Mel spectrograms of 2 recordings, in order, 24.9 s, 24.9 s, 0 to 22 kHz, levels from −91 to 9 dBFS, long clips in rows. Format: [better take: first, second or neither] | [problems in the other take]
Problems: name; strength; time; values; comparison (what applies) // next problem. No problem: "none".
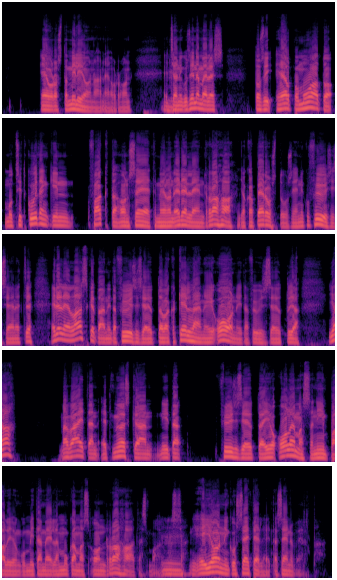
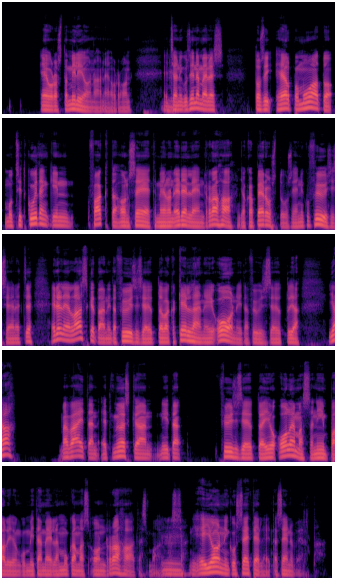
second | distortion; slight; 10 dB below the speech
